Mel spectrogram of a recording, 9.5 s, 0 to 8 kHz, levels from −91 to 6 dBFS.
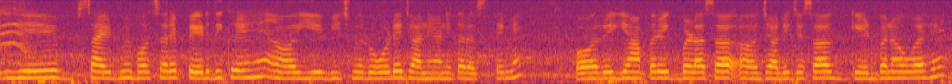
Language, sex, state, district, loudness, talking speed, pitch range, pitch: Hindi, female, Punjab, Kapurthala, -14 LUFS, 200 wpm, 215-240 Hz, 225 Hz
